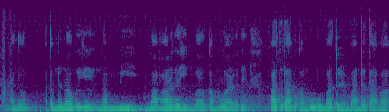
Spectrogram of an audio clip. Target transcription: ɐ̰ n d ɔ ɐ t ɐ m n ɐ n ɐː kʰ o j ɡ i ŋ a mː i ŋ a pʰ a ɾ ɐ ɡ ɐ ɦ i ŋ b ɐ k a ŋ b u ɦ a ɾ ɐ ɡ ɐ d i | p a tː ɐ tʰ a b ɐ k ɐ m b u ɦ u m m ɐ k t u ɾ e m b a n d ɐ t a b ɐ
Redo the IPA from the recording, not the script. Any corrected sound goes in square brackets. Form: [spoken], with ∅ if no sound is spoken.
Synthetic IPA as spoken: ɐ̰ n d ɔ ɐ t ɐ m n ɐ n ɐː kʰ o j ɡ i ŋ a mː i ŋ a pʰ a ɾ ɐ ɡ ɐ ɦ i ŋ b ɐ k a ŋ b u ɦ a ɾ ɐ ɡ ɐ d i | p a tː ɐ [t] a b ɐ k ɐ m b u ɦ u m [b] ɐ [∅] t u ɾ e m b a n d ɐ t a b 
